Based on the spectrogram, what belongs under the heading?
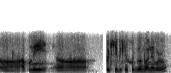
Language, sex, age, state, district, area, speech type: Assamese, male, 18-30, Assam, Dhemaji, rural, conversation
